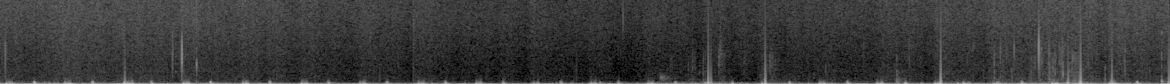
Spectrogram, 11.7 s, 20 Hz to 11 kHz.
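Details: Steady low thumping heartbeat about 100 beats a minute, panned left, center and right around the listener in an ASMR recording; normal heartbeat.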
